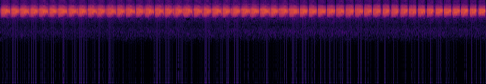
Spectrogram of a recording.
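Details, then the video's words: Hot summer meadow crickets producing a piercing, densely pulsed chirping chorus, fast and slightly irregular beats, steady in loudness, with no other sounds present. "Sound of Crickets in a Hot Meadow"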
